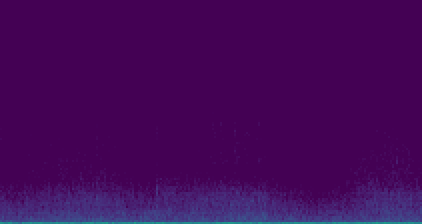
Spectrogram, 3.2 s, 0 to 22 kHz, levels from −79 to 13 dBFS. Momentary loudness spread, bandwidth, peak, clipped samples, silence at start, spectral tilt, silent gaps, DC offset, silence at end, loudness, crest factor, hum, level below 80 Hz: 2 LU; 5.2 kHz; -20 dBFS; under 0.1%; 0 s; -7.5 dB/octave; none; under 0.1%; 0 s; -38 LUFS; 12 dB; none; -32 dBFS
